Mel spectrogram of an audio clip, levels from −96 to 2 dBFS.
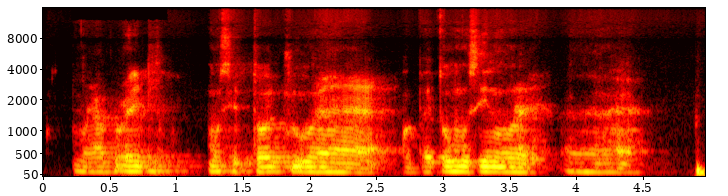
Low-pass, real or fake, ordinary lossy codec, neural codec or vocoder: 14.4 kHz; fake; Opus, 32 kbps; codec, 44.1 kHz, 7.8 kbps, Pupu-Codec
